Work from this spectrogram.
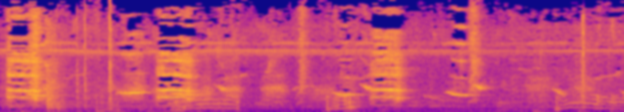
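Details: An Asian leopard cat and a Bengal cat mating: short, rough hissing bursts mixed with curving, moaning yowls that rise and drop in pitch, irregularly spaced.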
